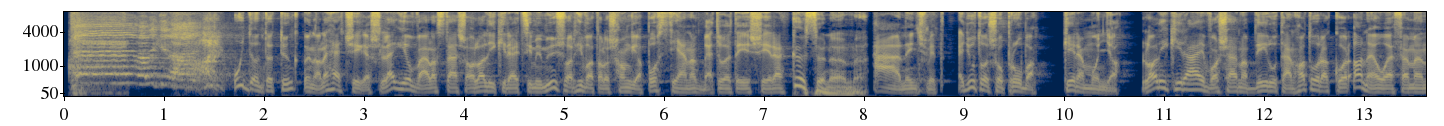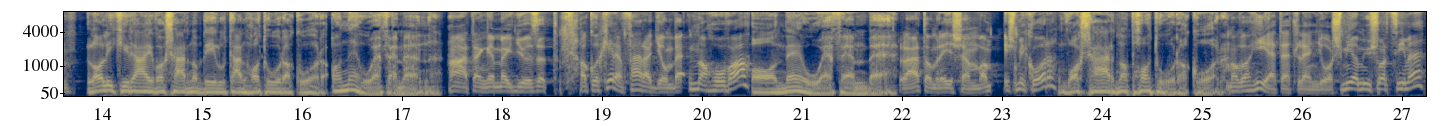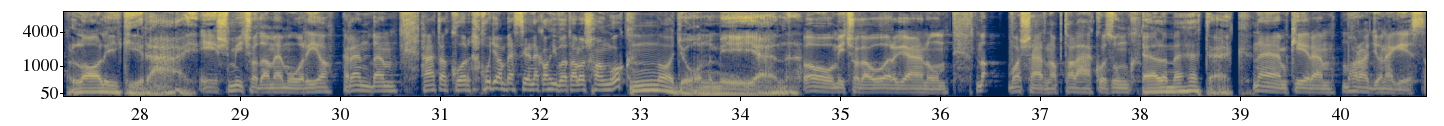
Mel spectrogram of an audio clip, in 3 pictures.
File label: station voice; Élő adás a palotából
